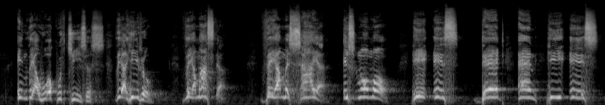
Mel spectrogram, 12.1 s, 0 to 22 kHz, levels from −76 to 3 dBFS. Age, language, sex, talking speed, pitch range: 50-69, English, male, 115 wpm, 245-310 Hz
